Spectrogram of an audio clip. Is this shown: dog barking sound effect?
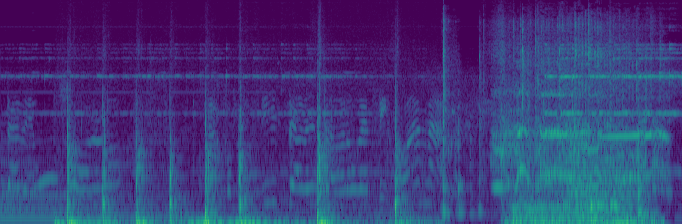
no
